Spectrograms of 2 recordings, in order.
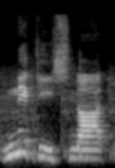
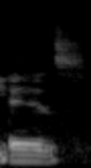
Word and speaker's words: Nick is: Well, you got it good, but you pronounced my name wrong. Oh, is it like Nicky? Nick is... Nickis.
